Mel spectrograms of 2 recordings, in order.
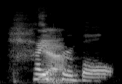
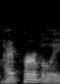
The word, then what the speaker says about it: hyperbole: Hyperbolt. He used to say hyperbol instead of hyperbole.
